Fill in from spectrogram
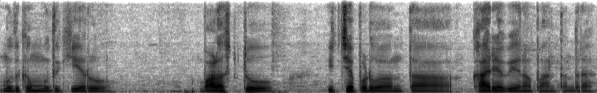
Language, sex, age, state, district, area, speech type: Kannada, male, 18-30, Karnataka, Bellary, rural, spontaneous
